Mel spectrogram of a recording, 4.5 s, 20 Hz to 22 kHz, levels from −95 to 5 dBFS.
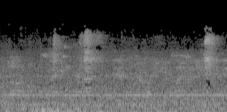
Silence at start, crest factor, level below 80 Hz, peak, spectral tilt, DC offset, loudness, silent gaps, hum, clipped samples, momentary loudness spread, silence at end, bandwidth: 0 s; 20 dB; -42 dBFS; -12 dBFS; -2 dB/octave; under 0.1%; -29 LUFS; none; none; under 0.1%; 10 LU; 0 s; 9.4 kHz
